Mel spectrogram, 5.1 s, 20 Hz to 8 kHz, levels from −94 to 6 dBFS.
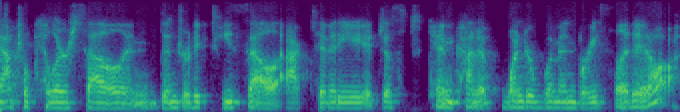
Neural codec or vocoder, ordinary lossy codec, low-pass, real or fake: codec, 16 kHz, 16 kbps, FreqCodec, larger model; Opus, 16 kbps; 7.2 kHz; fake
